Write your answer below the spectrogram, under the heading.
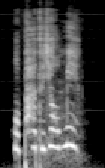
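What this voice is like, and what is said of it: Speaking softly, in a small voice. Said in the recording (Chinese): “小声地说”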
